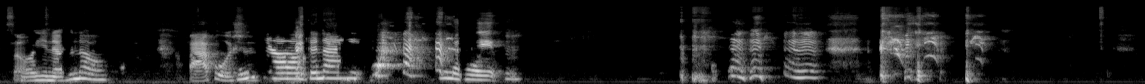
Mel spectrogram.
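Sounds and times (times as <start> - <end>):
speech: 0.1 - 5.3, 6.8 - 9.5
laughter: 3.8 - 4.7
person coughing: 6.8 - 7.3, 8.8 - 10.0.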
